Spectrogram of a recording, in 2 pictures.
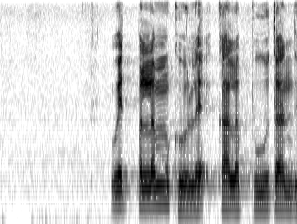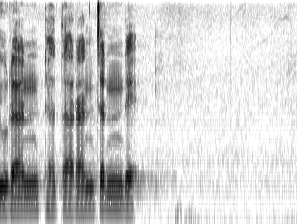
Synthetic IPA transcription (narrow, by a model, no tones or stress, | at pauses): wɪt̪̚pələmɡ̥o̤lɛʔkaləb̥ut̪and̪uɾanɖ̪̥ä̤t̪aɾant͡ʃənɖɛʔ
